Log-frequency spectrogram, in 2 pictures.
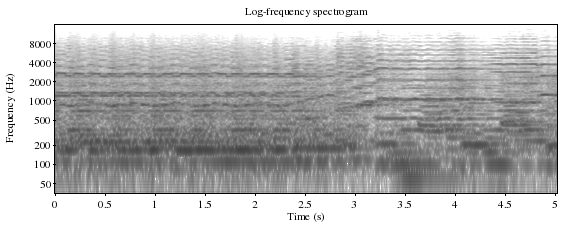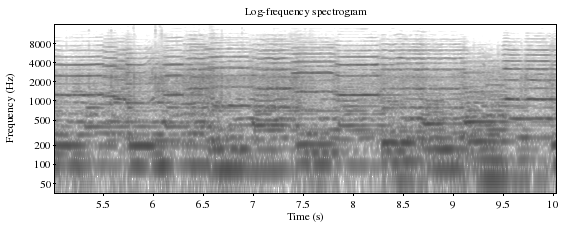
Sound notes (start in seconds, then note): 5.5 audience applauds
